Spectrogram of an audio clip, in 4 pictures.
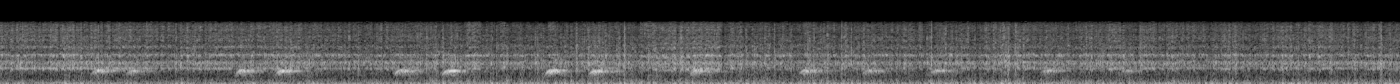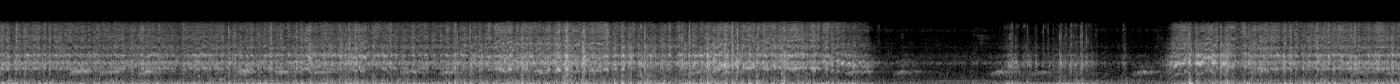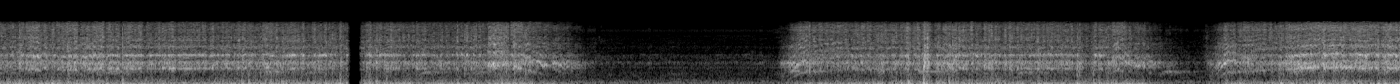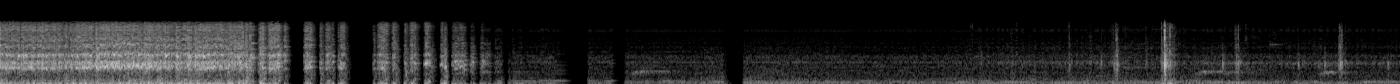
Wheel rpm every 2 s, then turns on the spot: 190, 200, 200, 200, 190, 200, 200, 200, 200, 200, 200, 90, 20, 170, 190, 200, 150, 10, 150, 160, 130, 200, 130, 0, 0, 0, 0, 10.
22-24 54-56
